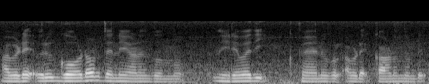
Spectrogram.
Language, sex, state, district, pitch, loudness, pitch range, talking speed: Malayalam, male, Kerala, Kasaragod, 140 Hz, -17 LUFS, 135-155 Hz, 140 wpm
